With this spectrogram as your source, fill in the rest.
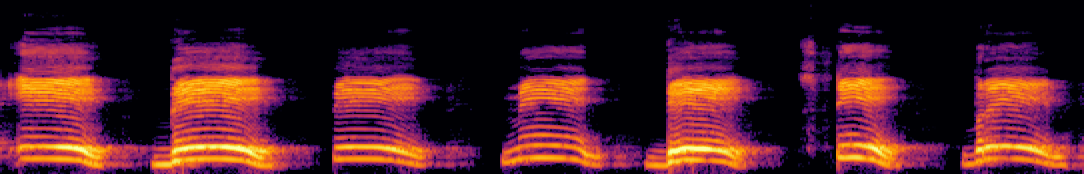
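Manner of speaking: drawn-out ay in "ए, बे, पे, मेन, डे, स्टे, ब्रेन"; long ay sound. Shown as a demonstration. Teacher showing the long ए, drawn-out "ए, बे, पे, मेन, डे, स्टे, ब्रेन". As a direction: stretch each vowel of "ए, बे, पे, मेन, डे, स्टे, ब्रेन". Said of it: "ए का लंबा उच्चारण".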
